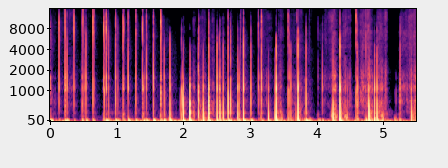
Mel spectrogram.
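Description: Long pointed nails quickly tap and scratch the smooth back side of a flat, solid milk chocolate bar lying face-down on a towel, with shavings building up. The result is a rapid, dense stream of short, dry clicks and scrapes with no ring, each carrying a soft low thump beneath brief bright streaks. A small gap near the start and another near the end break the flow.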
